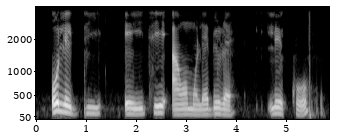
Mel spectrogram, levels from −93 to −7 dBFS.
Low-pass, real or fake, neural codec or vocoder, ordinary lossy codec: 3.6 kHz; real; none; none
